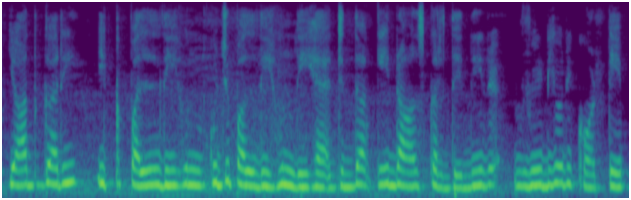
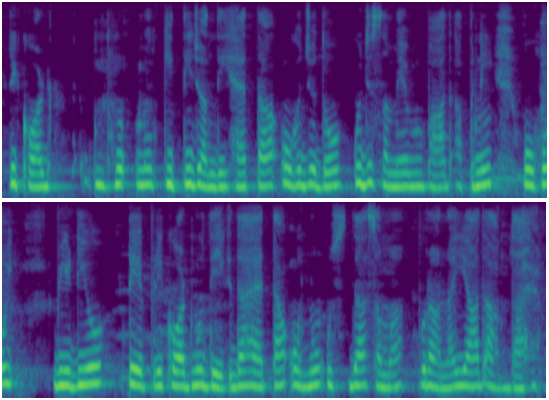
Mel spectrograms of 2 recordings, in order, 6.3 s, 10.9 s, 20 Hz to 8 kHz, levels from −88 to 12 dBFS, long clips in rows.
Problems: background sounds at intervals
